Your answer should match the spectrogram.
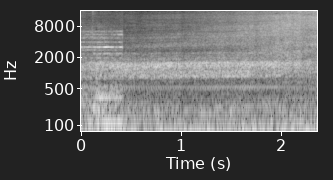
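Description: Outro soundtrack: the music's melody stops about half a second in, giving way to a steady rushing, rumbling sound effect.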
